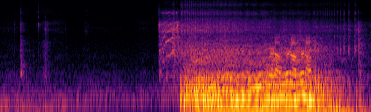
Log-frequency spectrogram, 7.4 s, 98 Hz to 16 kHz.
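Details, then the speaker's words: Vader 125 Grom-clone motorcycle, carbureted, first start after disassembly with choke up and idle screw turned way down: quiet, then catches suddenly into a quick, even putter with no misses; normal start and idle. "got it okay so it works nice that's cool"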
